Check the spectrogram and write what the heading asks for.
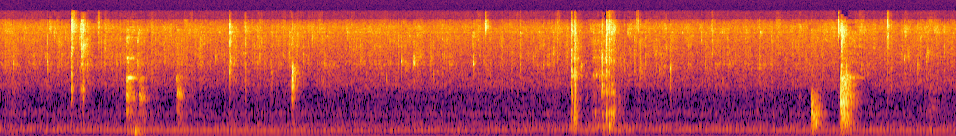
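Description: Cast-iron pan of chicken and zucchini frying on the stove, sizzling faintly with scattered small pops and clicks over a steady low hum.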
